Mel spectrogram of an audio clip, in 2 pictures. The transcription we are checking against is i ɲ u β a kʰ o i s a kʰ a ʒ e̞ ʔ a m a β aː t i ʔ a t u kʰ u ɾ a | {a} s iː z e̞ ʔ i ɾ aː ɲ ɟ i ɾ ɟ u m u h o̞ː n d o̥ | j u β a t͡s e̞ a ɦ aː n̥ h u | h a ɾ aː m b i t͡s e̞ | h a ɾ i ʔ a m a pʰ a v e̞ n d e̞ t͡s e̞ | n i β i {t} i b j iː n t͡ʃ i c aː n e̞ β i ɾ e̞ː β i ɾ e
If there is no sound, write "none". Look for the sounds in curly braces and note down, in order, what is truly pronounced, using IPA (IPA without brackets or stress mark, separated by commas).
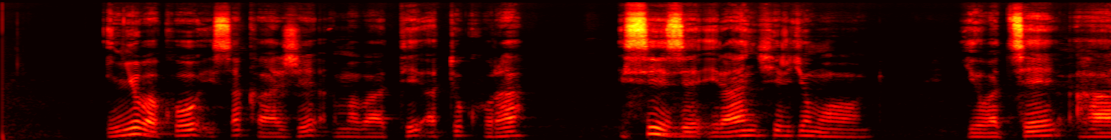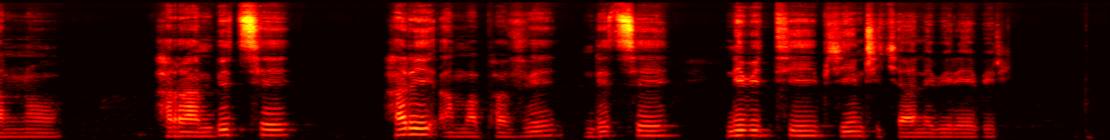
i, tʰ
